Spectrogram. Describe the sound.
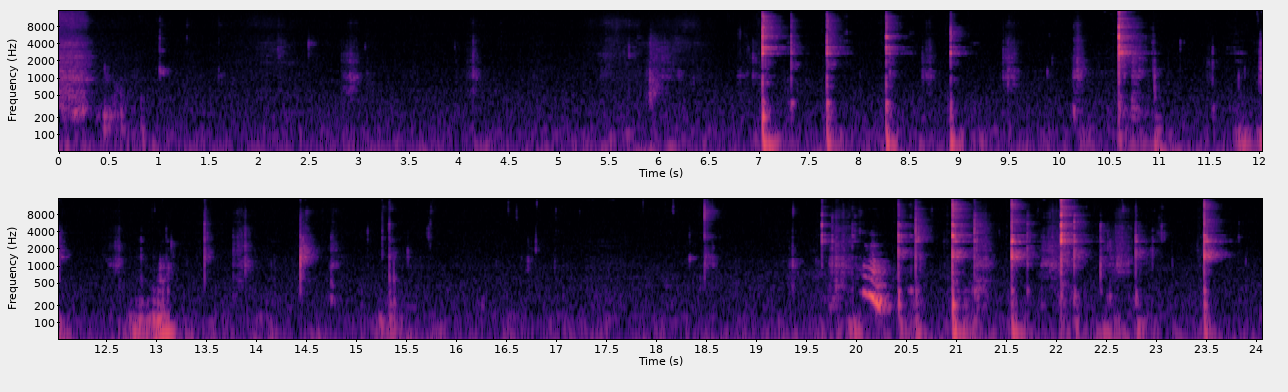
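A spoon clinks against a dish as someone eats ice cream with cornflakes, making many faint, irregular taps, scrapes and soft crunchy chewing sounds, with denser bursts of clicking later on and no talking.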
